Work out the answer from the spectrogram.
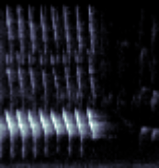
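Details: Songbird of a champion line giving a quick run of about eight sharp, high chirps at an even rapid rhythm, then falling silent with only a faint note afterwards.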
